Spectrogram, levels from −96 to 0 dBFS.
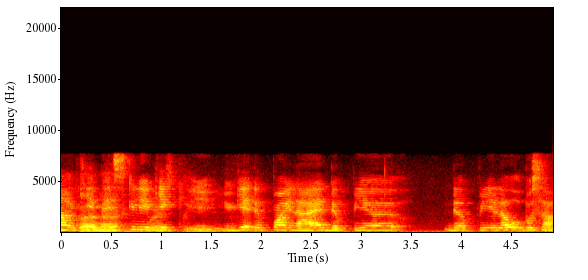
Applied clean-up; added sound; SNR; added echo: none; none; none; none.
